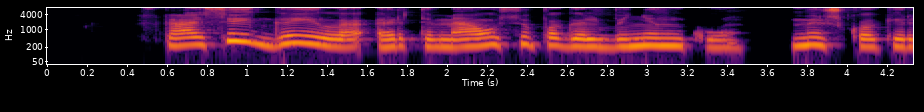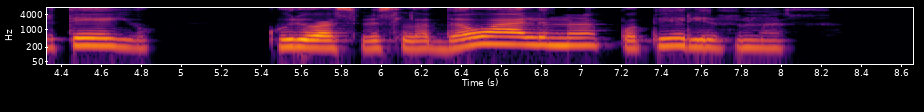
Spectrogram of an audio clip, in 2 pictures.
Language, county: Lithuanian, Kaunas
